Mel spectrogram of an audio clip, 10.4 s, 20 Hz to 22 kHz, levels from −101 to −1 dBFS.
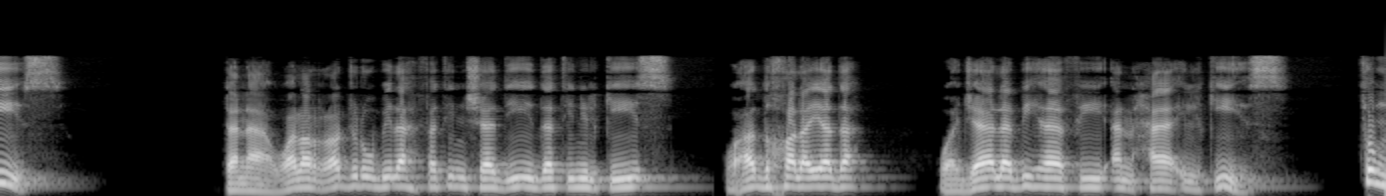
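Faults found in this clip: Nothing stood out on listening to the speech in this clip, and no finding is raised against it.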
